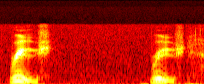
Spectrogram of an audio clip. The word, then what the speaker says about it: Rouge: If Rogue ever... Is it Rogue or Rouge? Rouge.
